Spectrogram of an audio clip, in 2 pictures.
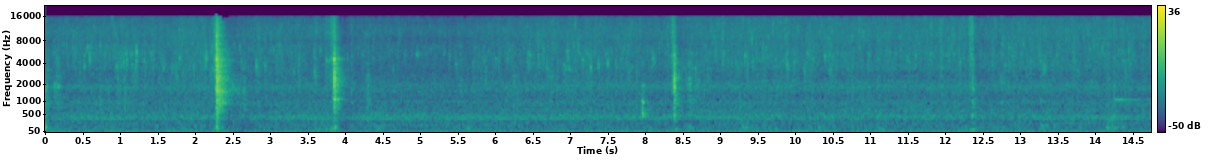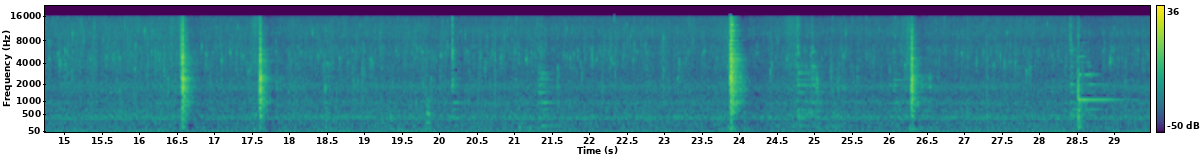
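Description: Cornmeal-breaded catfish nuggets deep-frying in soybean-and-peanut oil in a cast iron skillet: a steady sizzle. Several sharp clinks of a fork against the pan as the pieces are turned.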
